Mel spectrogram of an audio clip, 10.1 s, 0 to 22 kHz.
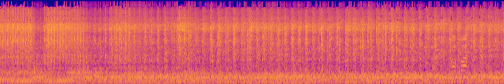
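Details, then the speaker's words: Junkyard Oldsmobile 350 V8 that had sat for years, started on an engine stand for a 1969 Cutlass. It catches after a brief crank and settles into a lumpy, stumbling idle. The third cylinder back on both sides seems not to be firing; plug wires on those two cylinders suspected crossed, since Olds firing order differs from Chevy. "hey you started it ran but it's like the third one back on both sides"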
